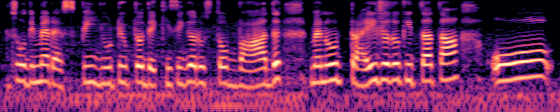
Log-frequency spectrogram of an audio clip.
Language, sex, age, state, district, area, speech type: Punjabi, female, 30-45, Punjab, Patiala, rural, spontaneous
